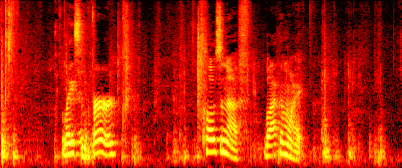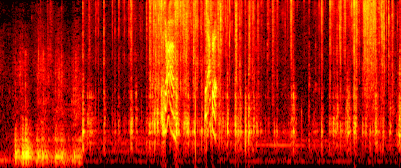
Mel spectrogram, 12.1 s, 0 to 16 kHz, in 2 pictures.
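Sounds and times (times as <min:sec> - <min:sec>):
plastic packaging crinkling: 0:07.3 - 0:12.0.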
